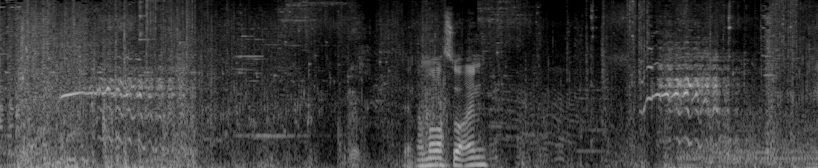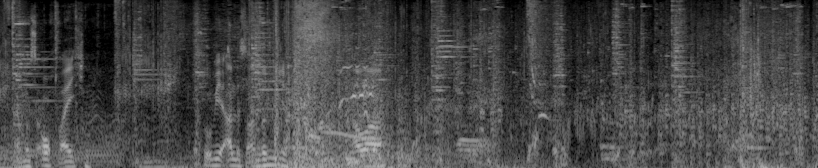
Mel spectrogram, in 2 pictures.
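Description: Small creatures squeal and grunt in a scuffle.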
